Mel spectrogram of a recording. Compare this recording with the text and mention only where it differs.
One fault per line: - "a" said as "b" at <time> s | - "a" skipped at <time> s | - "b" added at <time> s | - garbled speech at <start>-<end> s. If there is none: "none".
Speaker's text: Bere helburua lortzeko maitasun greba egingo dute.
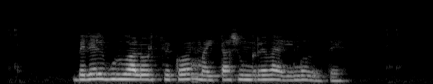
none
